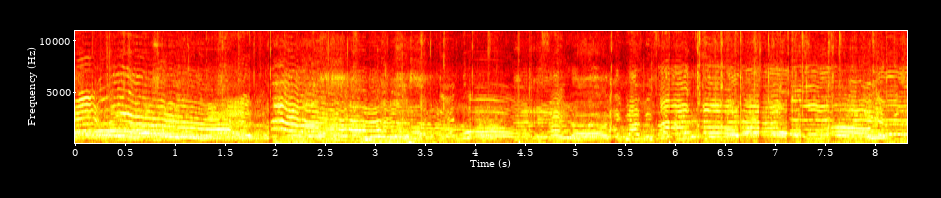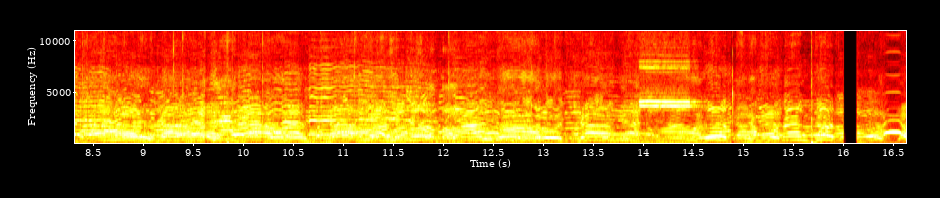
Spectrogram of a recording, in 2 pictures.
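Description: A crowd of people shouts and cheers loudly outdoors.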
